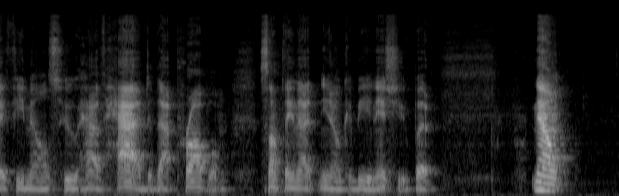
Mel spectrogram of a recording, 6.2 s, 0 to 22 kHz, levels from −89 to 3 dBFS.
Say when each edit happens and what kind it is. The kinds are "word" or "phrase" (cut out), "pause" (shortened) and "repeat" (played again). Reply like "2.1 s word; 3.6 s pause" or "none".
none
